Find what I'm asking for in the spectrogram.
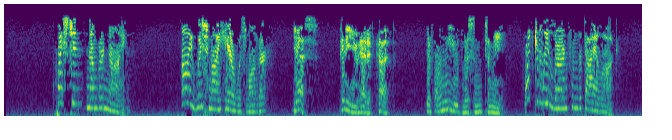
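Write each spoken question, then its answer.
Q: What can we learn from the dialogue?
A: She regrets having her hair cut; the other person had advised her not to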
